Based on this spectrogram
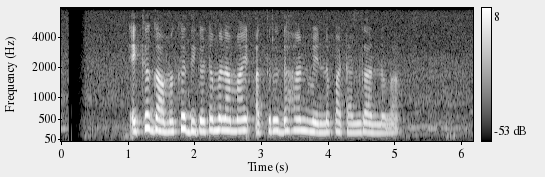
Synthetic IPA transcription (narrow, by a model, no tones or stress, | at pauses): ekəɡaməkəd̪iɡəʈəməlamajʔat̪uɾud̪aɦanʋenːəpaʈaŋɡanːəʋa̰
